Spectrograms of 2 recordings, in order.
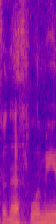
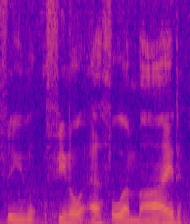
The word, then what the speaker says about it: phenethylamine: that's relevant um then the dea's attorney mispronounced phenethylamine as pH phenol ethylamide um very there's not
